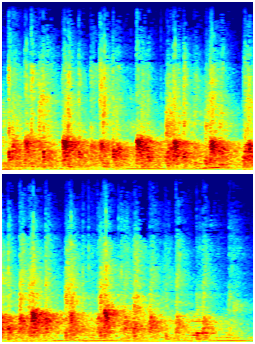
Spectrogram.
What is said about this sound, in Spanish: Hay que le puede dar un aplauso al Señor por eso.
